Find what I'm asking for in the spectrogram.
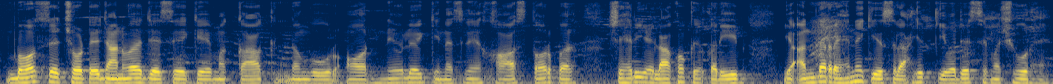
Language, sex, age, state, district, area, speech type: Urdu, male, 30-45, Uttar Pradesh, Lucknow, urban, read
